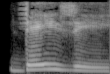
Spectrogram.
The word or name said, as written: daisied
